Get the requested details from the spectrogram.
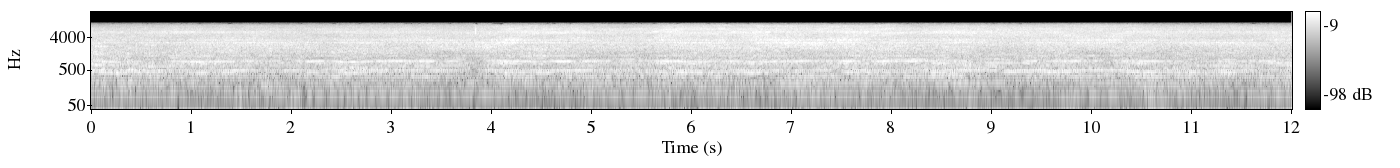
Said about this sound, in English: So go ahead, I got to finish up some vacuuming. I'll be with you in just a moment, okay?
